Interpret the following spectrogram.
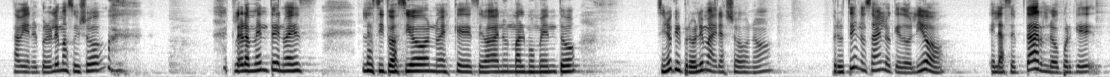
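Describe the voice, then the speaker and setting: A woman with a Rioplatense Spanish accent preaches, telling her own story in an earnest, personal way. Her voice sits fairly high for a woman. A long reverb from the hall trails behind each phrase. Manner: personal, earnest testimony with frequent rhetorical "¿no?". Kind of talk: sermon. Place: church hall.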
